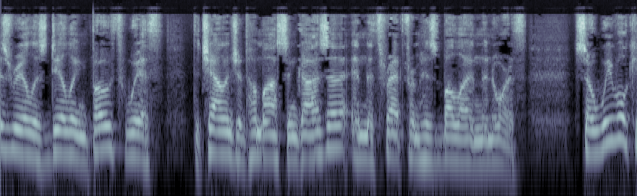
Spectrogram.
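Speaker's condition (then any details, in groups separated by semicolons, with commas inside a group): No condition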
